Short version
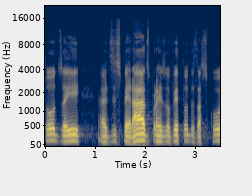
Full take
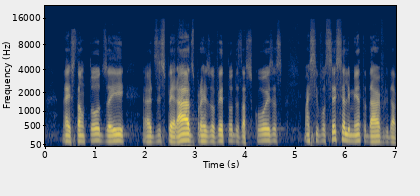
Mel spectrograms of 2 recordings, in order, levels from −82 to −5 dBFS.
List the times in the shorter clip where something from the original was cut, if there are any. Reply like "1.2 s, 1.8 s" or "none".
none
